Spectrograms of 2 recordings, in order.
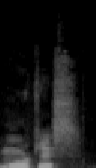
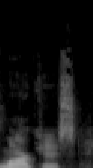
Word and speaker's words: Marcus: mortis mortis right really he pronounces it like mortis but his name is Marcus I pronounce it either Marcus or more yeah it's Marcus he says his name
